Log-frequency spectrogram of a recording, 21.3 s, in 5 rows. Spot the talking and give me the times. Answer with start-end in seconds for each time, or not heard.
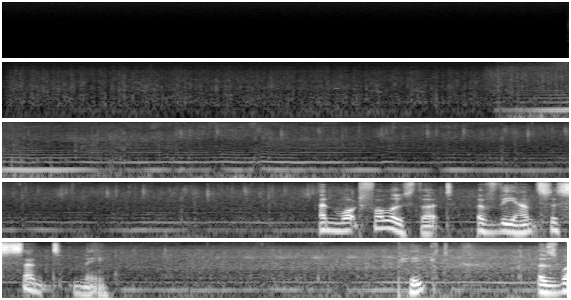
15.1-17.9, 19.9-21.2.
